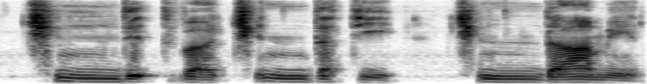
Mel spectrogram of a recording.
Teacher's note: it's one of those verbs that inserts a nasal before the final consonant. So chid, chinditva, chindati, chindami, the N gets in.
